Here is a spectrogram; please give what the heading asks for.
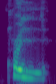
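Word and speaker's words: قل: Qaraf is heavy. And in the last class, I have explained the makharaj, the articulation point or pronunciation point for the qaf, that it's heavy and it's pronounced from the root or the back of your tongue when it touches the soft palate or the soft part of your upper palate. And it's quite heavy, full mouth letter, qul, qul.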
